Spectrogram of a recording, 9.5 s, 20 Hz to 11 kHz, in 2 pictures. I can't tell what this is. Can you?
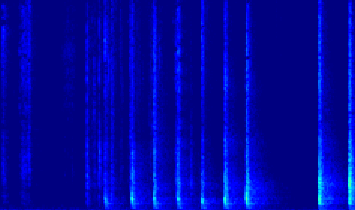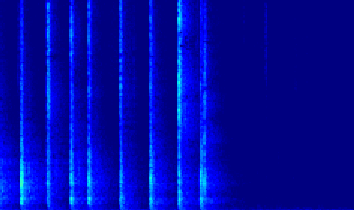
The house opposite of mine gets a new roof and I have an extra alarm clock. The recorded sound is that of the craftsmen building the wooden construction. Marantz PMD670 with AT826, recorded from some 10 metres away. Unprocessed.
build, building, construction, environmental-sounds-research, field-recording, hammer, hammering, roof, wood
